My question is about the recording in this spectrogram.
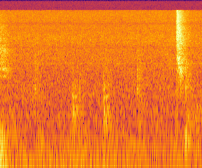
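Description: Near silence: quiet room tone with a few faint ticks, and a short soft noise near the end.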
